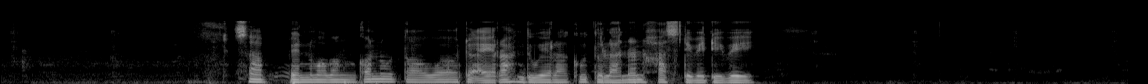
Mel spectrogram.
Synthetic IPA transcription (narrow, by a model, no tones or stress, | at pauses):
sab̥ɛ̤nwəwəŋkɔnut̪ɔwɔɖ̪̥a̤ʔeɾahnd̪uwelaɡ̥ud̪̥o̤lananhasd̪̥e̤weɖ̪̥e̤we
